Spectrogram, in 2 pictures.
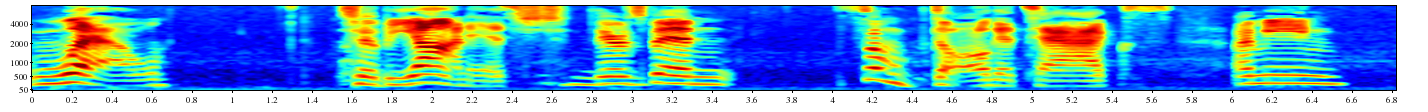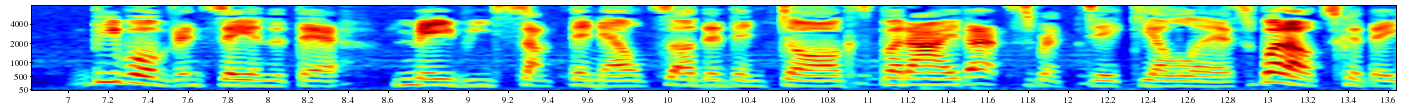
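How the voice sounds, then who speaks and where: Using a put-on character voice, a woman speaks at a fairly slow pace with fairly high pitch and big swings in loudness, in a dry, close sound with no echo. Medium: actual play. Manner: curt, dismissive, stubborn.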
